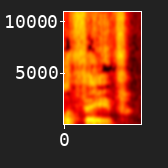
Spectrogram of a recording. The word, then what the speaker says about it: Lefebvre: Yeah, so even though it's spelled, you know, L-E-F-E-B-R and a V and an E and stuff like that in there, it's just pronounced, if you listen to the characters, it's just pronounced Paul Lefebvre.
